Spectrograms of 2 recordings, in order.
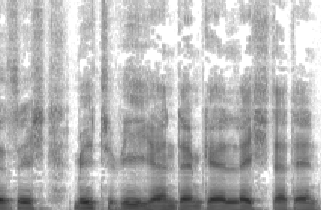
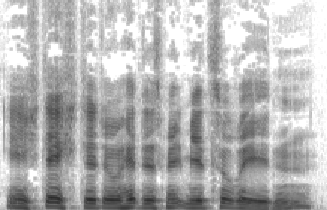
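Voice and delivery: high, reedy goblin taunt; a sly little goblin calling from behind; squeaky goblin voice; 9 semitones higher than usual. A narrator's reading. Goblin croaks at the young farmer from behind, high and squeaky. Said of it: "hörte er die Quäkstimme des Kobolds".

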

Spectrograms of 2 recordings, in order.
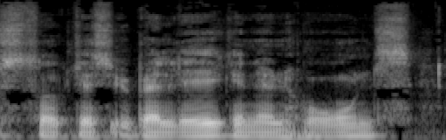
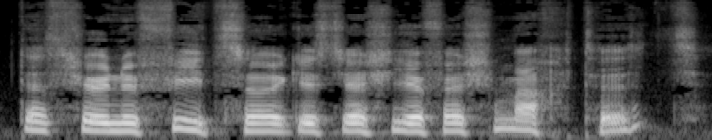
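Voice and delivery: high, sly wheedling goblin voice; cunning goblin; 12 semitones higher than usual. A narrator's reading. Goblin slyly urges the farmer to pour the water, high and wheedling. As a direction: coax him with false kindness. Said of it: "ein arglistiges Lächeln".

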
